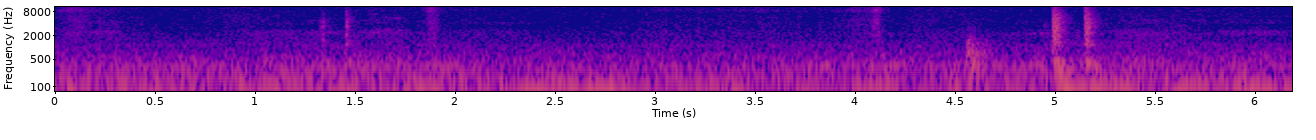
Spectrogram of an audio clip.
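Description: A paintbrush taps and swirls in a paint palette.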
